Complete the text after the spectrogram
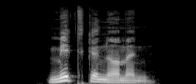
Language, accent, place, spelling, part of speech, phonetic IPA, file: German, Germany, Berlin, mitgenommen, adjective / verb, [ˈmɪtɡəˌnɔmən], De-mitgenommen.ogg
- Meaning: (verb) past participle of mitnehmen; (adjective) 1. beleaguered, battered, weary 2. upsetting, taking a toll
